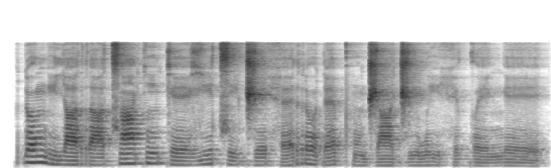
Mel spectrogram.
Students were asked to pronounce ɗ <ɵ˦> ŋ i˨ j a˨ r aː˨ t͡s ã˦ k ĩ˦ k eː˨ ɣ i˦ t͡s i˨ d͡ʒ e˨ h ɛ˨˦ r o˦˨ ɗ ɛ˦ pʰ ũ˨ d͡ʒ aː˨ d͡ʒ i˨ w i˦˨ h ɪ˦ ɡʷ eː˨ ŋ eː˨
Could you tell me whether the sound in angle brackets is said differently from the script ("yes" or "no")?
yes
